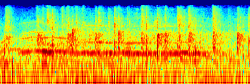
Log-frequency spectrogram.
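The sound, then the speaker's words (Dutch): Crowd applause greets elderly women as each is introduced at a Dutch gathering: continuous, fairly faint clapping from many hands, with a voice sounding above it. “Ja, geef een heel groot applaus.”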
